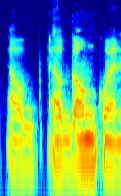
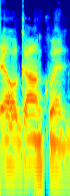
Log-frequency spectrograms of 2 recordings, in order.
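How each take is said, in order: First: An extra 'el' sound comes before the word. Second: The word is said plainly, with nothing added. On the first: The speaker calls it wrong. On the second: The speaker calls it right.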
